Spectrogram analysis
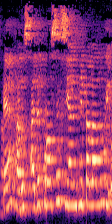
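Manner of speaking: ordinary talk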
